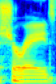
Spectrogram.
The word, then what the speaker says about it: charade: Like when they were doing the charades, there's antler frames on the fireplace that he's kind of in front of and stuff like that.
